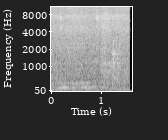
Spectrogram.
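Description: Chopped ginger, garlic and onion fry in a pan with a steady, close, loud sizzle and light stirring, cutting off abruptly at the end.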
